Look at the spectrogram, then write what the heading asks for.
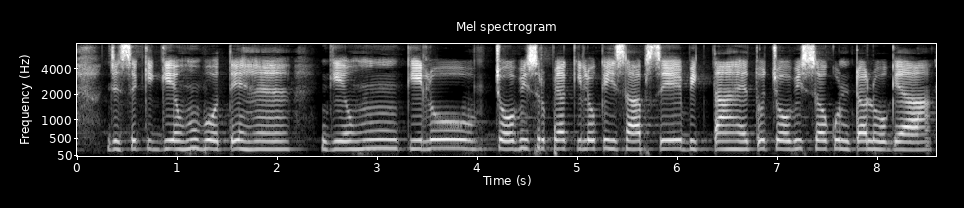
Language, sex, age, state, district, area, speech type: Hindi, female, 30-45, Uttar Pradesh, Varanasi, rural, spontaneous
